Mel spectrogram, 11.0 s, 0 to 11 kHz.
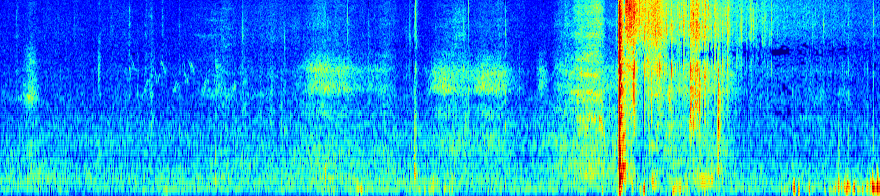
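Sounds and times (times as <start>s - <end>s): fist smacking soda can: 7.8s - 9.6s
small crackles: 8.0s - 11.0s.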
